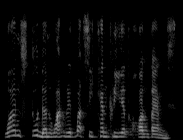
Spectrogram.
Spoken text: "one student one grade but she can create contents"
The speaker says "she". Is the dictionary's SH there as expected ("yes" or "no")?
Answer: no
